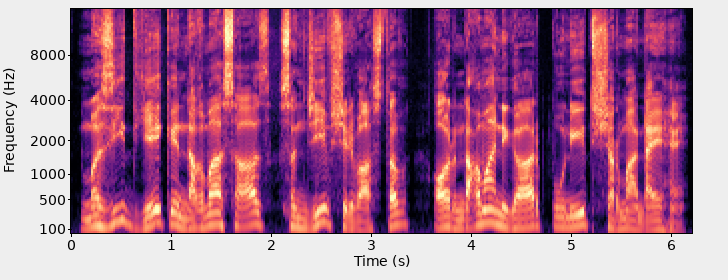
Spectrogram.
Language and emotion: Urdu, neutral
